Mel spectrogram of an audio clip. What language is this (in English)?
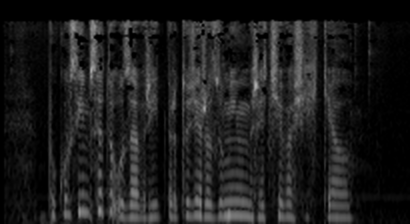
Czech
